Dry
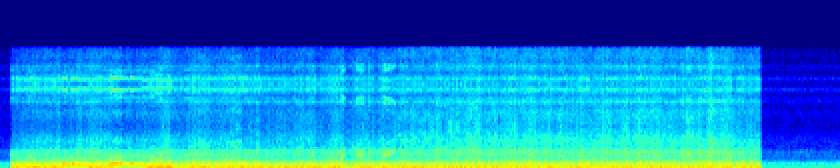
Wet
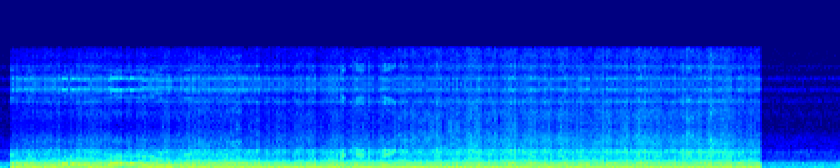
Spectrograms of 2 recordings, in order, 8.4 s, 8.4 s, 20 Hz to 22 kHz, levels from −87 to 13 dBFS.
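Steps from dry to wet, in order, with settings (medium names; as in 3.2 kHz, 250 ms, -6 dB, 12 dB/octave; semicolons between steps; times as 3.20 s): compression, threshold -23 dBFS, peak gain reduction 7 dB; trim -6 dB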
